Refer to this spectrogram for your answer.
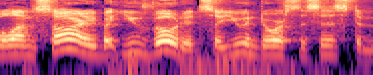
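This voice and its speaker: In a cartoonish character voice, a man talks at a fairly quick pace with a fairly high pitch. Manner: blunt, smug.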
